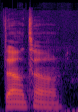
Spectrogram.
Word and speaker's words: downtown: downtown you say downtown downtown how do you say downtown that's how I say to downtown pronounces it so like you like put the emphasis on the second word town downtown done he says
